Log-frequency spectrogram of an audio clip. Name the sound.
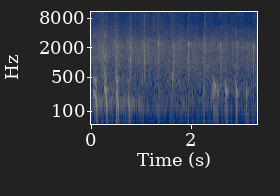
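hand clapping applause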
